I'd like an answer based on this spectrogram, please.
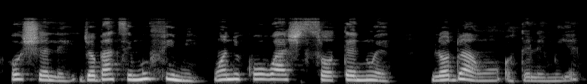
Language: Yoruba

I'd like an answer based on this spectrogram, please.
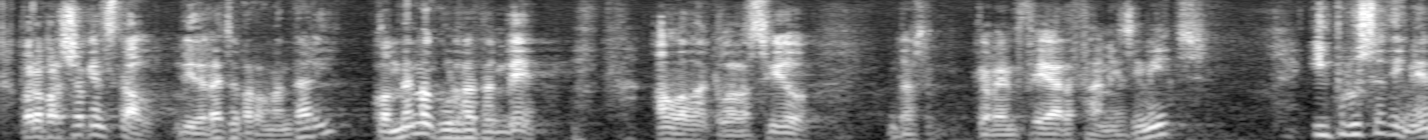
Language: Catalan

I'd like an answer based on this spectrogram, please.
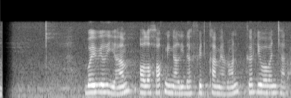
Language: Sundanese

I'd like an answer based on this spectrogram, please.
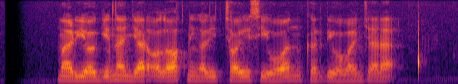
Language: Sundanese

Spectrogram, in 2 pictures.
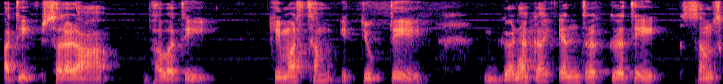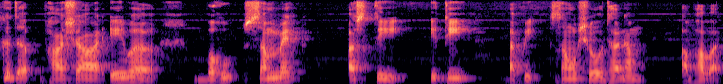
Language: Sanskrit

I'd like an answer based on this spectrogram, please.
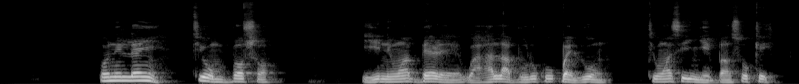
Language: Yoruba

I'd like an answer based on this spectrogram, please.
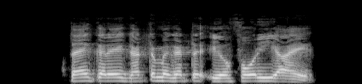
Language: Sindhi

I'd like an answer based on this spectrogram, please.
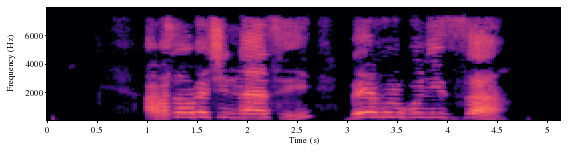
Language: Ganda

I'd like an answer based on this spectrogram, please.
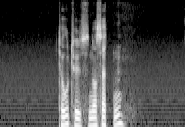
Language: Norwegian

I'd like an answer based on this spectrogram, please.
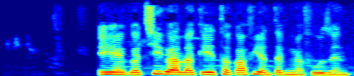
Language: Northern Hindko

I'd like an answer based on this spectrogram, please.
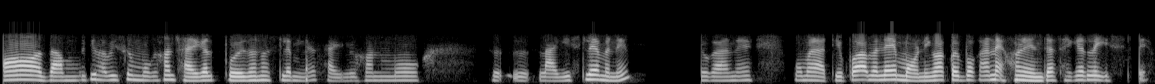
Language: Assamese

